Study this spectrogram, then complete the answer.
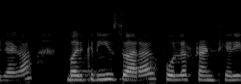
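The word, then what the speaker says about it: Bjerknes: ये बर्कनीज है, ये ऐसे होगा, इसको ऐसे लिखेंगे, बीच में सॉरी जे इसमें साइलेंट होता है।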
